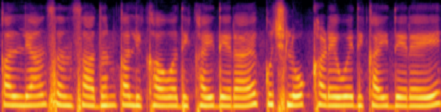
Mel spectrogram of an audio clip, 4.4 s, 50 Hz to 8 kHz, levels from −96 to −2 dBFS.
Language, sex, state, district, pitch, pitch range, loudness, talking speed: Hindi, female, Uttarakhand, Uttarkashi, 235 Hz, 230-250 Hz, -11 LUFS, 230 wpm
